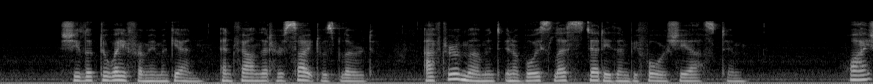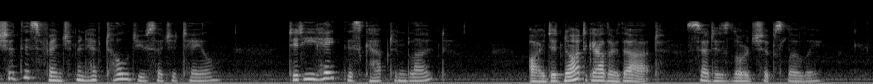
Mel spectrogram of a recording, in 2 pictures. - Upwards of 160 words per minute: Yes, average, 175 wpm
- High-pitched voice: No, medium, 170 Hz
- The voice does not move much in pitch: No, average, 3.9 semitones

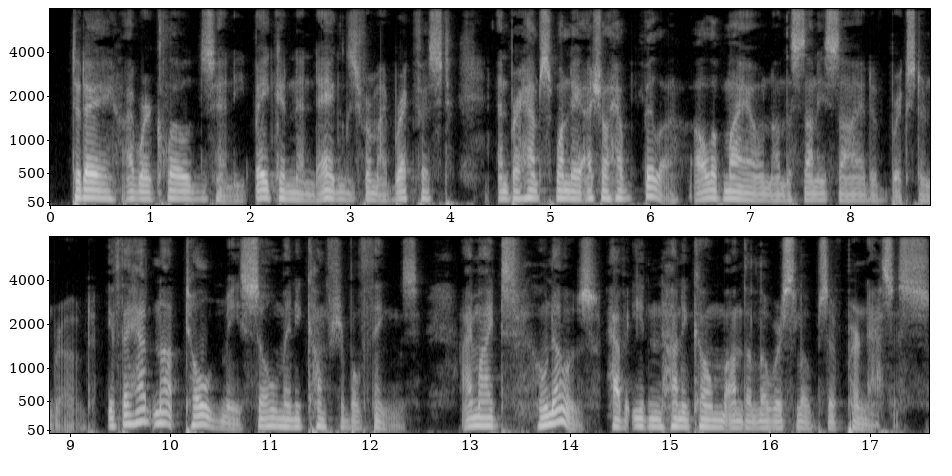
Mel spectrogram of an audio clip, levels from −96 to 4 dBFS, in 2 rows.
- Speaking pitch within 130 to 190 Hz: No, low, 105 Hz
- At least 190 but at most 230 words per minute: Yes, fast, 205 wpm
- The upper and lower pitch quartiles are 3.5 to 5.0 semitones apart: Yes, average, 4.0 semitones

